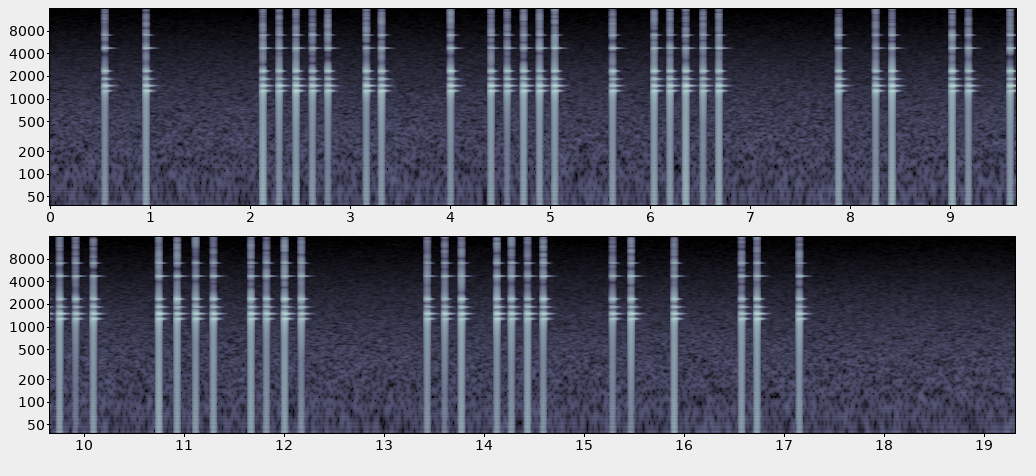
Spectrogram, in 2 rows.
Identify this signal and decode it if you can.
Tap code, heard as taps on glass, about 6 knocks a second. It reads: A WEE BIT OFF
